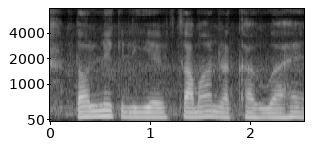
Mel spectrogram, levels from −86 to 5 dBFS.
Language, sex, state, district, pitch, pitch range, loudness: Hindi, male, Uttar Pradesh, Budaun, 125 Hz, 120-135 Hz, -21 LUFS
